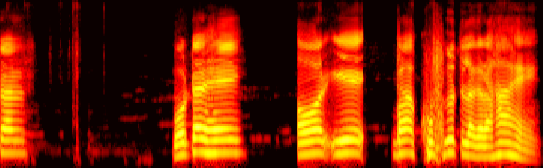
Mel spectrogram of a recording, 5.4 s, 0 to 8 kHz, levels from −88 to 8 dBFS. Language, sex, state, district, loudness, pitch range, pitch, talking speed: Hindi, male, Uttar Pradesh, Budaun, -16 LUFS, 160-190 Hz, 185 Hz, 100 wpm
